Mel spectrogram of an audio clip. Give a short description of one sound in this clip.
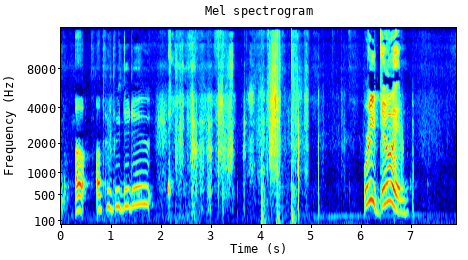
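A young boy talks and squeals playfully close by.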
